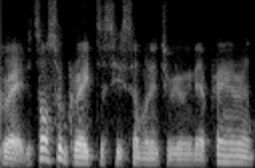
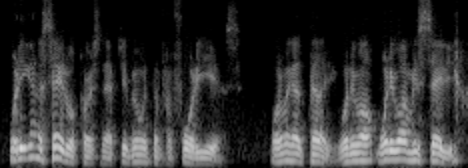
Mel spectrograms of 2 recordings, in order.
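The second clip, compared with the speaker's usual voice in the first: rapid, higher-pitched New York husband impression; exasperated father; 5 semitones higher, much faster than usual. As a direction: fire back as the put-upon husband. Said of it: "he says, uh".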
